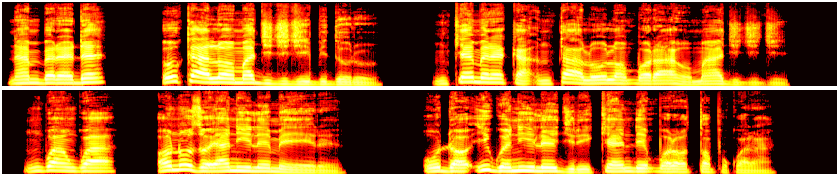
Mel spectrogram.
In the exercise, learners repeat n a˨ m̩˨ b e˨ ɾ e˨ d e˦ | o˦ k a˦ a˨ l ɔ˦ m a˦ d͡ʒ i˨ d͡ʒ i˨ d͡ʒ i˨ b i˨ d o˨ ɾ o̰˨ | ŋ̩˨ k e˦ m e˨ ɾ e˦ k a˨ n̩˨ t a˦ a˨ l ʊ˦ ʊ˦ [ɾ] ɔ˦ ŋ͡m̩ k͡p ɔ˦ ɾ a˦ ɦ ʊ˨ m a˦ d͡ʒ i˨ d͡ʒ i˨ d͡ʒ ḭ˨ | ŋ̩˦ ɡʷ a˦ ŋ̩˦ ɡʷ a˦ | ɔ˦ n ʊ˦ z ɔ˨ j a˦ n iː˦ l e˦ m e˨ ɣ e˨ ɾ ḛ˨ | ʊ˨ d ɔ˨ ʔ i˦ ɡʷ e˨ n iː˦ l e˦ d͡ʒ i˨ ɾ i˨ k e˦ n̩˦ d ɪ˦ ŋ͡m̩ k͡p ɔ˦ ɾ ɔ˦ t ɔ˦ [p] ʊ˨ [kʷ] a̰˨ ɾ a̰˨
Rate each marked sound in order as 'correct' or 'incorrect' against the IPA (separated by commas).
incorrect, correct, correct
